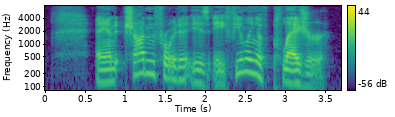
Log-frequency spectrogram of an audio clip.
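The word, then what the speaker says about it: Schadenfreude: So the German pronunciation is very similar shoden fida and in English it is shoden frea and shoden frea is a feeling of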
